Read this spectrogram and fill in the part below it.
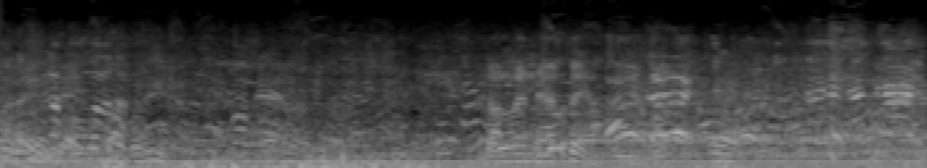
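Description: A large crowd of spectators chatters and calls out nearby, outdoors.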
